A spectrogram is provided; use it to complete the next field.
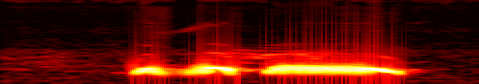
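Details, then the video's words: Lure spotted dove calling to bring in wild doves: a single phrase of two short, rounded hoots, then a sustained purring coo that drops slightly at the end; clean recording. "Chim Cu Mồi Gáy thúc căng lửa, anh em mở nên bổi và mồi gáy theo cả ngày"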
